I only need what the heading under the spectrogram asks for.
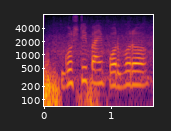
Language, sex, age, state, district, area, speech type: Odia, female, 45-60, Odisha, Malkangiri, urban, spontaneous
